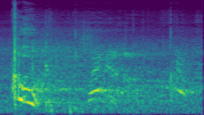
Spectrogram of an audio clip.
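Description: A badminton racket strikes the shuttlecock once, sharp and loud, at the end of a rally. Short squeals that fall in pitch follow on the indoor court.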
